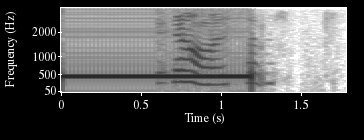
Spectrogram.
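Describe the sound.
A steady, unbroken telephone tone hums for just over a second, a voice briefly speaking over its latter half, before it cuts off abruptly into silence.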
